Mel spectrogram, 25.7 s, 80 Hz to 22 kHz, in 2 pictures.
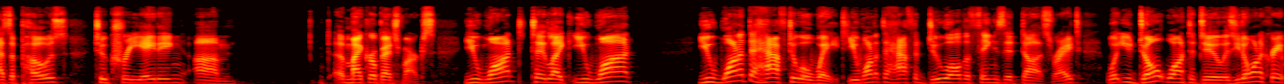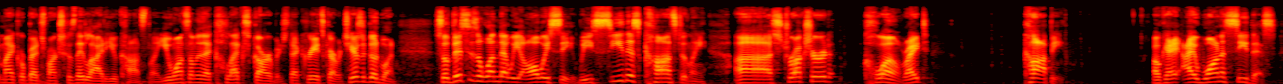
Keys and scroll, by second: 16.9 alt+{, 18.2-25.6 typing.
